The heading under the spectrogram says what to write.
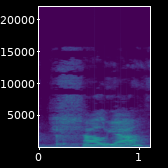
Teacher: you're pushing your tongue on the top of your mouth there at the back and you're blowing out the sides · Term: LH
